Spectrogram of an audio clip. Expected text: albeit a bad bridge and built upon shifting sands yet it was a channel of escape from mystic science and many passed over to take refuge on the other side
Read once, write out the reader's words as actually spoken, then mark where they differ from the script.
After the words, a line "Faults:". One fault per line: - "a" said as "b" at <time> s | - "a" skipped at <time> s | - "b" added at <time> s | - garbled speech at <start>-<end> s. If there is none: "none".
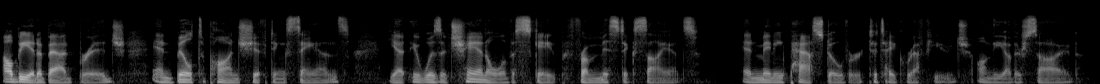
albeit a bad bridge and built upon shifting sands yet it was a channel of escape from mystic science and many passed over to take refuge on the other side
Faults:
none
